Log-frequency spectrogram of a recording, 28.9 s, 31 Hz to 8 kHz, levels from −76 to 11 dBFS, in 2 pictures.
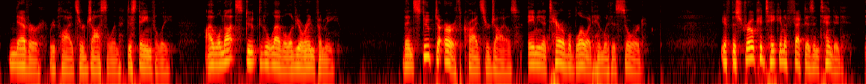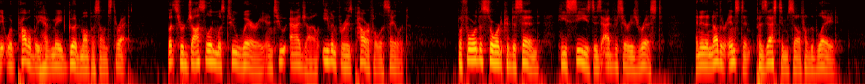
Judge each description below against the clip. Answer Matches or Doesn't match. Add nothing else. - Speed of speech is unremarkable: Matches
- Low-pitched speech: Matches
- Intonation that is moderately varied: Doesn't match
